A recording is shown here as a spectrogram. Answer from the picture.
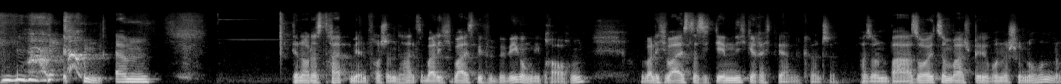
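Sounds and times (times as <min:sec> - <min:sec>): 
speech: 0:00.0 - 0:01.9, 0:02.9 - 0:10.5
person clearing throat: 0:00.2 - 0:01.6.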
